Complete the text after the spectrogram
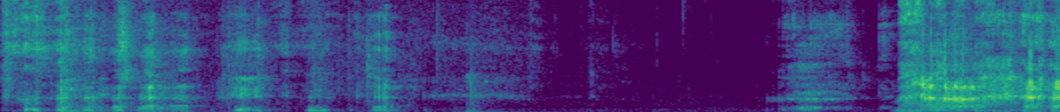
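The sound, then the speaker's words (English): A long, loud, gurgling burp rolls out in several croaky pulses, followed by a brief bright burst of laughter or chatter at the end. “Burp brought to you by ….”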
